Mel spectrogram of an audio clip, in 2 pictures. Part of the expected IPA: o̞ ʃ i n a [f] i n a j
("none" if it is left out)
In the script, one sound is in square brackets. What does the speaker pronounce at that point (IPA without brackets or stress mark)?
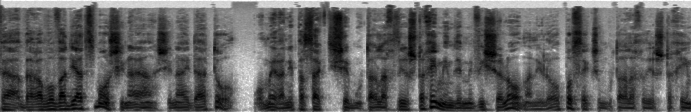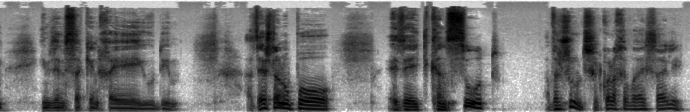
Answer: ʃ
